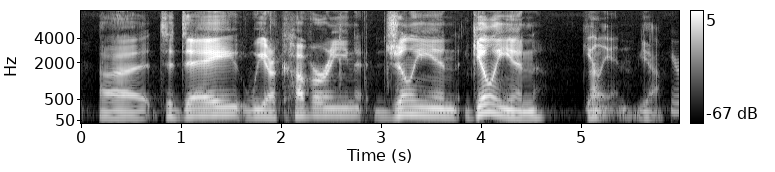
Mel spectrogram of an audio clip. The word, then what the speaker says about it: Gillian: Gillian.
